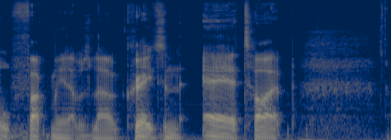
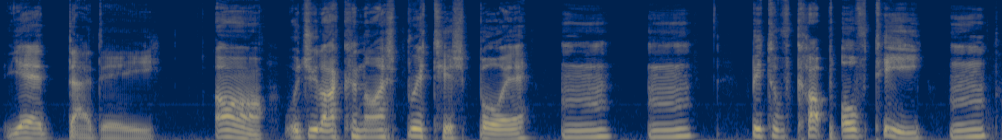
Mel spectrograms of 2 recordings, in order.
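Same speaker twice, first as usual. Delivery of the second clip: hammed-up flirty Brit, higher; 9 semitones higher than usual. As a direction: purr it to tease him. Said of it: "You dirty slag".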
